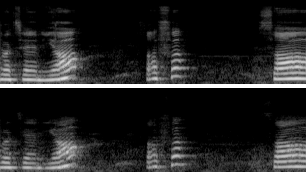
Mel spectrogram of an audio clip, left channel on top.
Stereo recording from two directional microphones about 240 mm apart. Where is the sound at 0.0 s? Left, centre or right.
Left.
